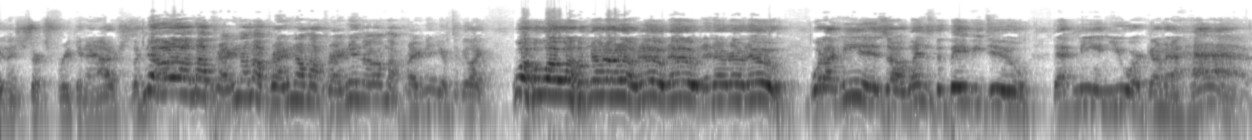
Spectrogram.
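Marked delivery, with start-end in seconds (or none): 1.4-4.4 high, loud panicked denials; freaking-out woman. Retold or imitated. Woman told about the baby, denying it in a high panic. 5.1-12.5 high, loud rush of no's; frantic backpedal. Retold or imitated. Man to the woman he offended, backpedalling frantically high and loud.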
